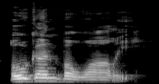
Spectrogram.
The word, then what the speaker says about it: Ogunbowale: Ogunbowale.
